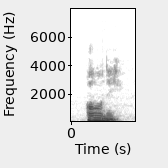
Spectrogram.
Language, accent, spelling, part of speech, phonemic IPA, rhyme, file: English, Southern England, ani, noun, /ˈɑː.ni/, -ɑːni, LL-Q1860 (eng)-ani.wav
- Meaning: Any bird of the genus Crotophaga in the cuckoo family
